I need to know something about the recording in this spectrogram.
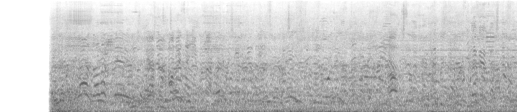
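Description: A large crowd of men chatters loudly outdoors.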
